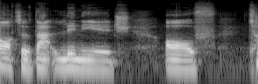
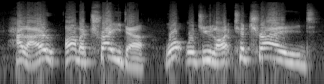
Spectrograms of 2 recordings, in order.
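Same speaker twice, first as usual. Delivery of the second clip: higher, odd cheerful shopkeeper voice; game trader voice; 7 semitones higher than usual. Retold or imitated. Mimicking the game's trader greeting the player, higher put-on voice. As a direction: chirp it like a strange NPC merchant. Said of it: "I really hope that's an imitation of the actual voice".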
